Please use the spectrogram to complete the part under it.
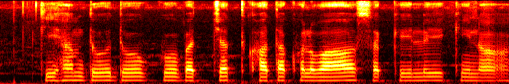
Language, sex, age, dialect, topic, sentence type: Magahi, male, 60-100, Western, banking, question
